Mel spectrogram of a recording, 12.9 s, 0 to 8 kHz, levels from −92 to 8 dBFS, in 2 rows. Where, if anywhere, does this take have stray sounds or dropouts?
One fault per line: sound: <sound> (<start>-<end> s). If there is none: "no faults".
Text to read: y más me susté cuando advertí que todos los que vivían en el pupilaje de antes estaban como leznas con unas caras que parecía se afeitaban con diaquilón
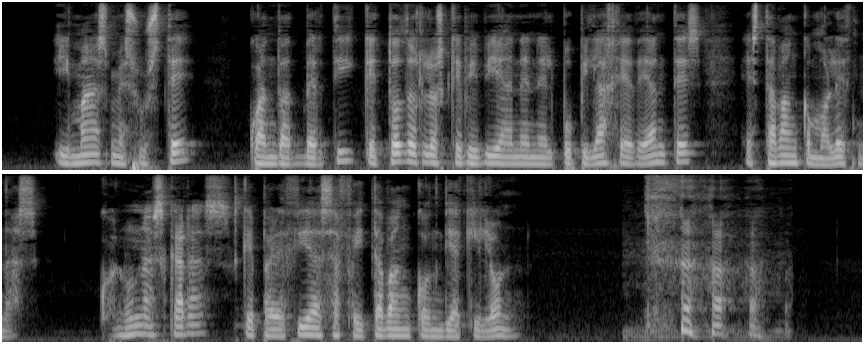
sound: laugh (11.1-12.4 s)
